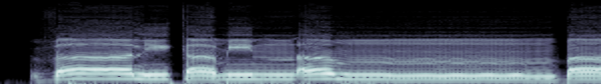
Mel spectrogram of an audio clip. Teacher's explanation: Kita tukarkan bunyi nun kepada mim. Baik, cuma kaedahnya ialah kita tutup bibir bersahaja. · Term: Iqlab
